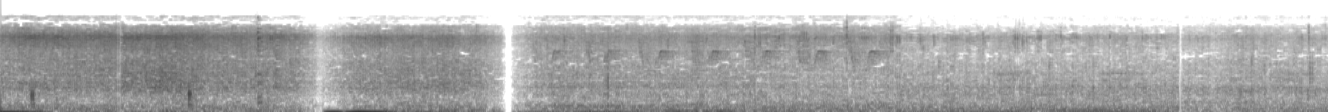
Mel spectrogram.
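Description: Chicken pieces sizzling in hot oil in a kadai: a loud, high hiss for the first few seconds, broken twice for a moment, then a quieter, steady sizzle.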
